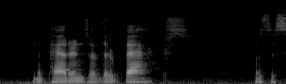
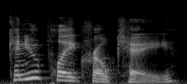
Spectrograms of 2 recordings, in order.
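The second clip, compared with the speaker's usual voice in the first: slow, higher, louder; queen calling out; 6 semitones higher, 7 dB louder, slower than usual. A narrator's reading. Queen calls Alice to croquet. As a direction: hail her loudly.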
